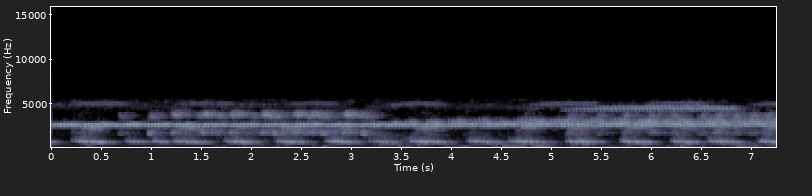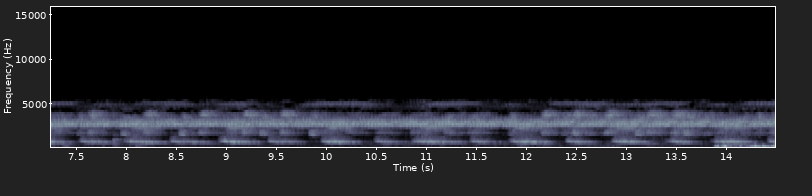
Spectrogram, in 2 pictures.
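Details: Frogs calling at night beside a lake: a dense, steady run of short, nasal, slightly falling notes, about one a second from several callers, over a constant high, shrill insect trill.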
